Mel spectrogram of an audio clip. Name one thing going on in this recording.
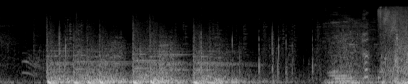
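A heavy boulder rumbles and crashes.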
